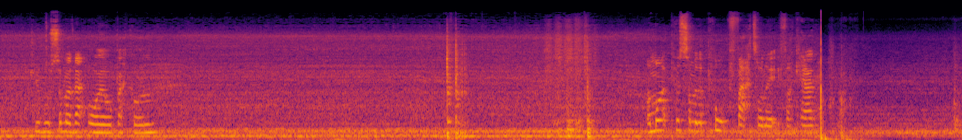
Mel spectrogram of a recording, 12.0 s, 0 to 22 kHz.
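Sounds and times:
air fryer fan humming: 0.0s - 12.0s
bowl knocking on worktop: 5.6s - 5.9s.

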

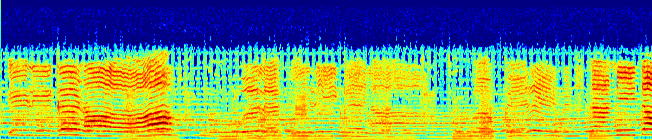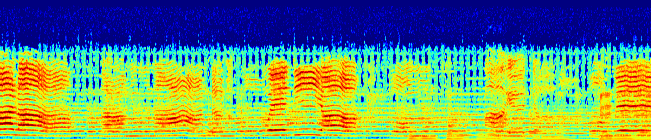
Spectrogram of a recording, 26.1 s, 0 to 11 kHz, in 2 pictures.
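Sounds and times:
backing track of held tones: 0.0s - 14.0s, 20.9s - 26.0s
girl singing into microphone: 0.1s - 3.6s, 4.4s - 8.6s, 9.4s - 26.0s.

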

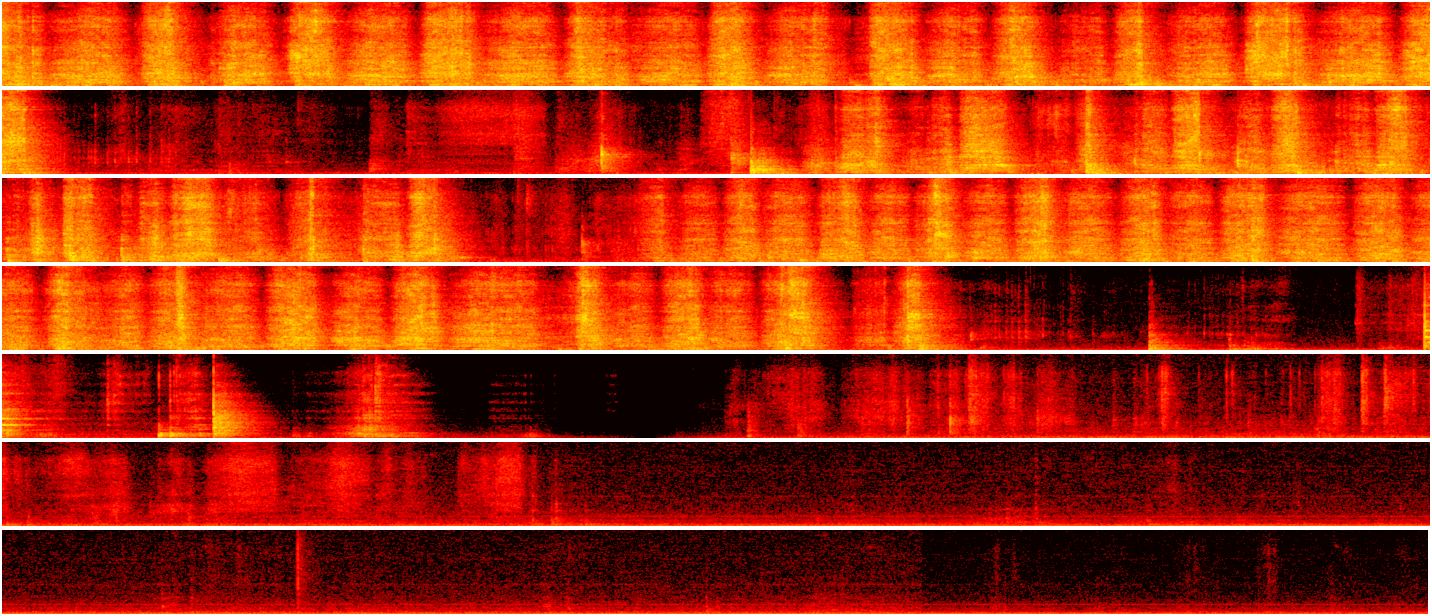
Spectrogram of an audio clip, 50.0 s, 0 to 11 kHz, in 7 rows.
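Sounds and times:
plane shaving wooden board: 0.0s - 7.4s, 10.8s - 16.7s, 17.4s - 26.2s.

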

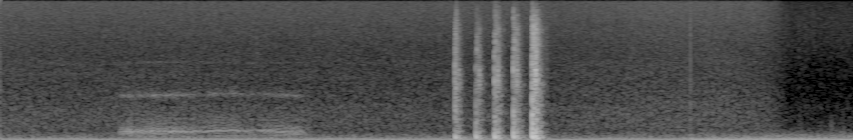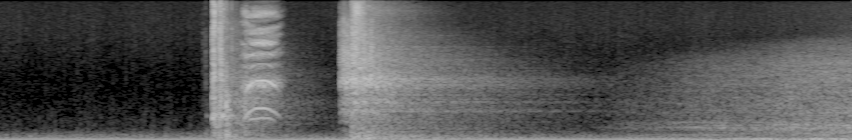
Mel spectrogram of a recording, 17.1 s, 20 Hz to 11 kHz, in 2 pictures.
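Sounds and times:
low rumble: 0.0s - 4.6s, 5.5s - 17.0s
knocks on a door: 4.5s - 5.5s.

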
